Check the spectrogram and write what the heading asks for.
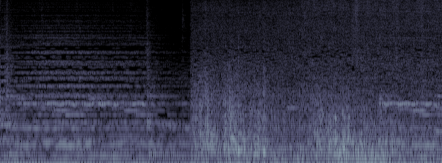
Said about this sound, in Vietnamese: lại thành ra cơn giông tố bất ngờ kỳ lạ đến như vậy. Trên bầu trời lúc ấy bắt đầu cuồn cuộn mưa gió.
